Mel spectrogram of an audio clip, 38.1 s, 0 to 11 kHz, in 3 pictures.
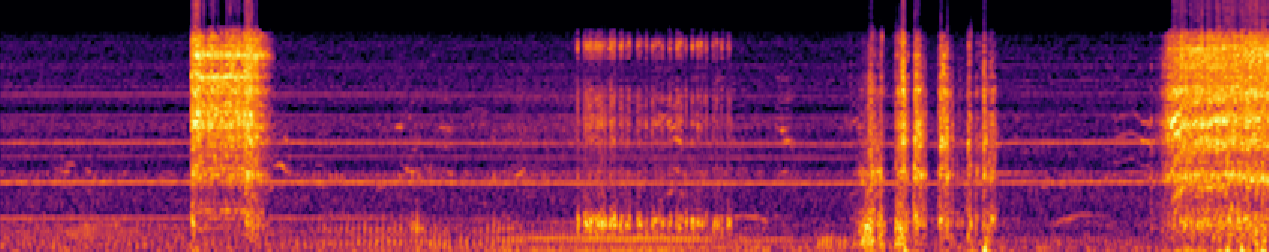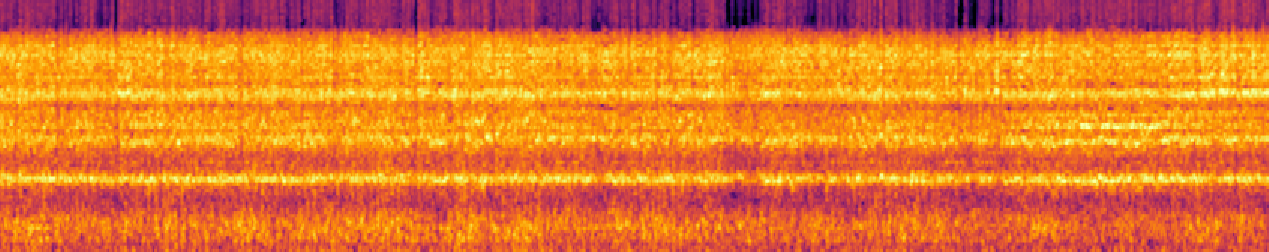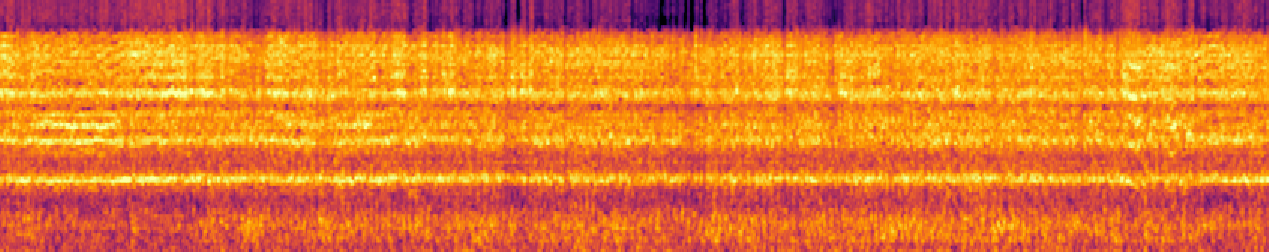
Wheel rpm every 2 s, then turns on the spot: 20, 110, 0, 0, 0, 20, 220, 230, 230, 240, 230, 220, 220, 230, 220, 230, 240, 240, 230.
none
